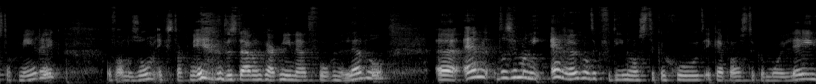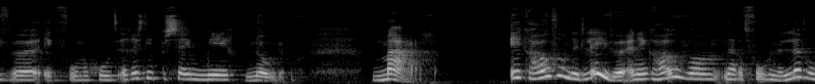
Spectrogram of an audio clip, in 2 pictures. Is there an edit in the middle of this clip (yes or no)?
no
